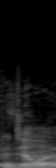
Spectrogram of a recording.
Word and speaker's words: Padilla: Yes, it's Padilla is how he pronounced.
